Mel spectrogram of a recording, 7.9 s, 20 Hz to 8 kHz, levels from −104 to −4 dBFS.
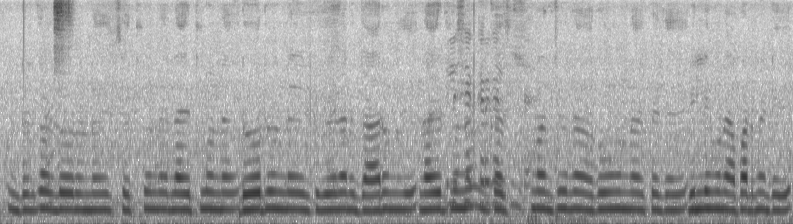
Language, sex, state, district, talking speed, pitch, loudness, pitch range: Telugu, male, Andhra Pradesh, Guntur, 190 wpm, 215 Hz, -30 LUFS, 210-225 Hz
